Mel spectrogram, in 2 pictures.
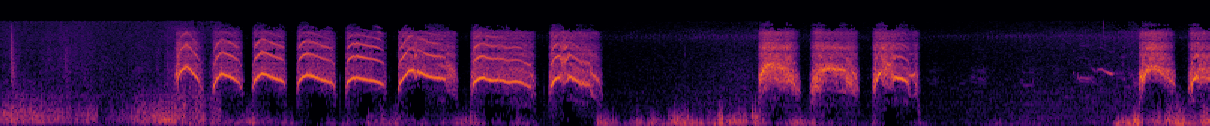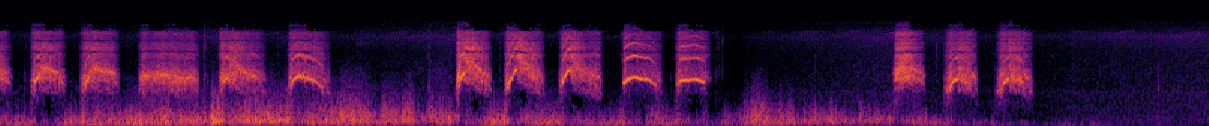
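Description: Mouth-blown fox whistle, a predator call, sounding in five groups of short, high squeals at about two a second, each rising then falling in pitch. It imitates a rabbit in distress to draw a fox in. A low rushing noise runs under the squeals through the middle stretch.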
